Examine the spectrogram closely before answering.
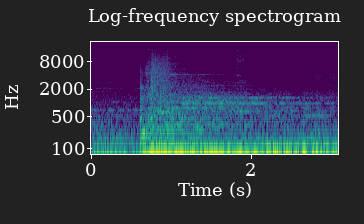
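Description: A magic spell bursts with a loud whoosh and fades.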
